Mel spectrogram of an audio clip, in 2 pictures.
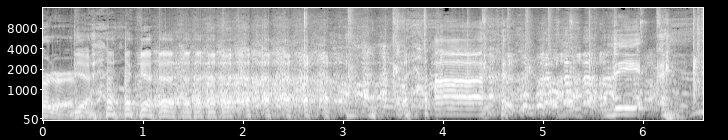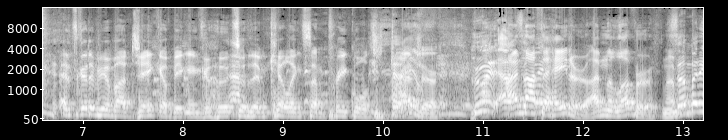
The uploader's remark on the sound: Back at the UCB Theatre in LA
